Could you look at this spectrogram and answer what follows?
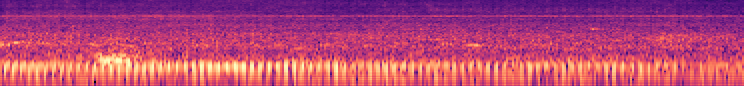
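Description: A motor running steadily, a low, evenly pulsing drone with no change in speed, with a thin high steady whine above it.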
